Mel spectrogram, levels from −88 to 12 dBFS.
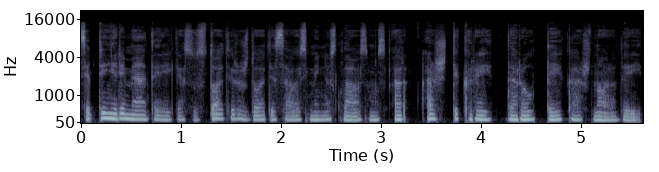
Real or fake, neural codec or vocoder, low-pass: fake; vocoder, 44.1 kHz, 128 mel bands, Pupu-Vocoder; 14.4 kHz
